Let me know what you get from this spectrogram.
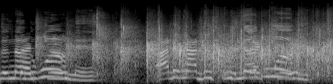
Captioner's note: audience applauding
